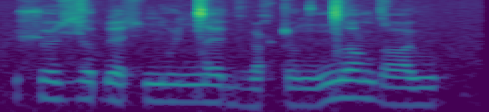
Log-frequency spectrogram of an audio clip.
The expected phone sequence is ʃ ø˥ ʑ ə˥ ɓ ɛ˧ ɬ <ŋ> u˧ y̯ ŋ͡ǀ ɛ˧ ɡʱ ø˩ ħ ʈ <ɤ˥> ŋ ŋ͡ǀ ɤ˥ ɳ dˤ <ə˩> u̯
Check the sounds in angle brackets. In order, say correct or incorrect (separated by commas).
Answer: incorrect, incorrect, incorrect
